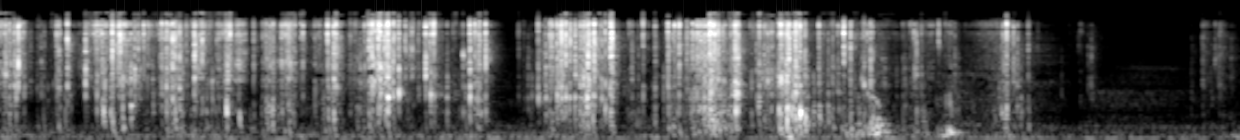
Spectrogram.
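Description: Foil trading-card pack being opened by hand: a dense crackling rustle of the wrapper crinkling and tearing, with a short lull about halfway, stopping about a second before the end.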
